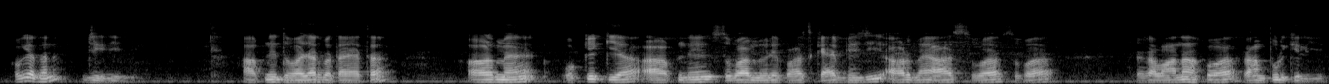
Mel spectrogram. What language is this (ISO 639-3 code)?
urd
